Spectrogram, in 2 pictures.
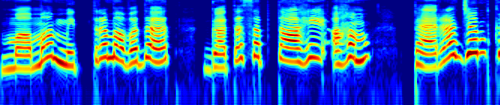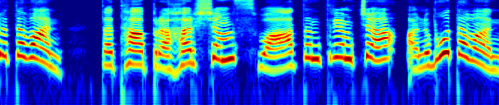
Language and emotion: Sanskrit, happy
